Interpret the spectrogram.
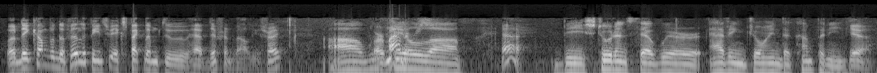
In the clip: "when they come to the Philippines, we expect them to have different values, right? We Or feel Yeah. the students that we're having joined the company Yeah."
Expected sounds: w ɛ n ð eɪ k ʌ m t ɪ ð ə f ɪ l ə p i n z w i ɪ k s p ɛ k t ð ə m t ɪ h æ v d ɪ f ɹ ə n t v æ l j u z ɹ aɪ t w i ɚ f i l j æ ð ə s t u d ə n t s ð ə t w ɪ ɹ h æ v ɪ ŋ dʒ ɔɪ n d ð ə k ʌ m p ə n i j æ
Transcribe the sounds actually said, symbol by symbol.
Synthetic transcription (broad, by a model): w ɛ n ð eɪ k ʌ m t ɪ ð ə f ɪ l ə p i n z w i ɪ k s p ɛ k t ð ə m t ɪ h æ v d ɪ f ɹ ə n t v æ l j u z ɹ aɪ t w i ɚ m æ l j æ ð ə s t u d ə n t s ð ə t w ɪ ɹ h æ v ɪ ŋ dʒ ɔɪ n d ð ə k ʌ m p ə n i j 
